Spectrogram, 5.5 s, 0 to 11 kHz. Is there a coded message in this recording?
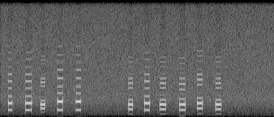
Yes: DTMF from 0.2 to 4.4 s, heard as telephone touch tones, dialled by hand, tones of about 110 ms. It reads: 22733 424184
